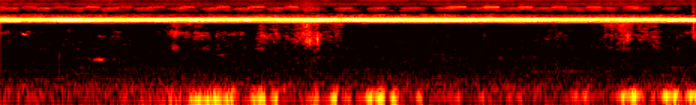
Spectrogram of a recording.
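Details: Crickets chirping at night in secluded countryside, a steady high-pitched unbroken trill with faint shimmering overtones above, scattered soft mid-range chirps and a low rustling murmur of wind and leaves underneath.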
